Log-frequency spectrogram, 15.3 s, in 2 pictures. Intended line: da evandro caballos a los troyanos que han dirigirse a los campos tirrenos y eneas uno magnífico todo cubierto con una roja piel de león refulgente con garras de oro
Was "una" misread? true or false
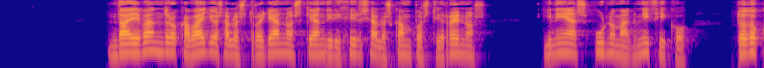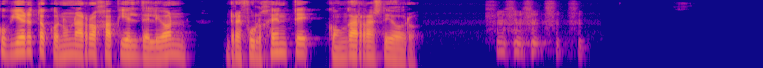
false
